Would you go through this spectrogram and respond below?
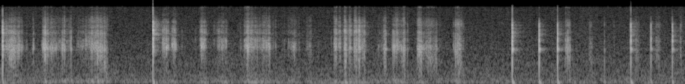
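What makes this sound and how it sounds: Fingertips and nails rub and scratch the surface of a small, hollow, empty white seashell held between the fingers of both hands. The result is a string of dry, bright scratching bursts and sharp ticks with almost no low end, separated by brief quiet gaps.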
